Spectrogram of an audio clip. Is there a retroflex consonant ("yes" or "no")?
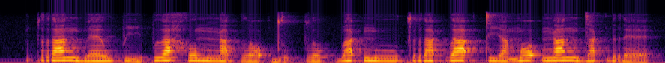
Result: no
